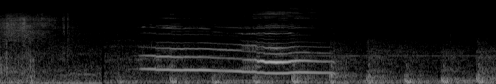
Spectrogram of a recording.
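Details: Hungry, sick cat wanting love gives one long, steady meow that dips slightly before cutting off, followed by soft rhythmic thumping and rustling sounds.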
